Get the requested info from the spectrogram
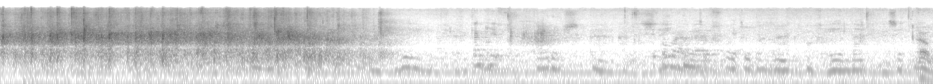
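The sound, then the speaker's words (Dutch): A burst of audience applause after a youth council member's swearing-in, dense and fairly loud for about four seconds, then fading out as murmuring voices and speech take over. “En applaus.”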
